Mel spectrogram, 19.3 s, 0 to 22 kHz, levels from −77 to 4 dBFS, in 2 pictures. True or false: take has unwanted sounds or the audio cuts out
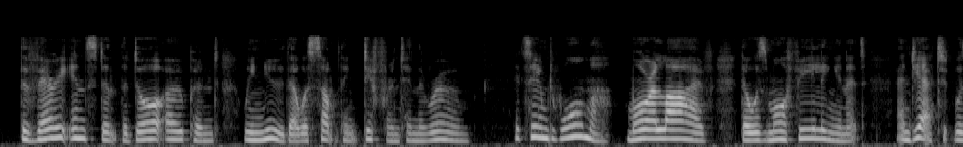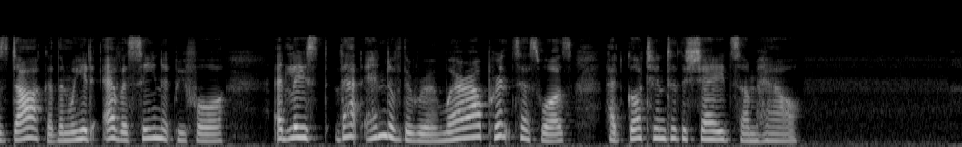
false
